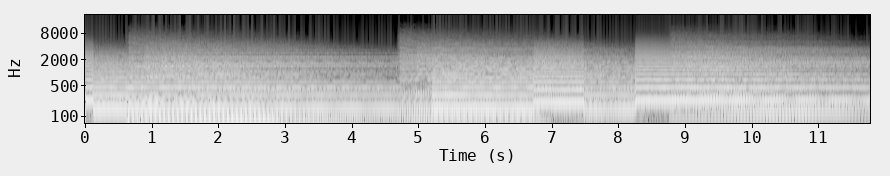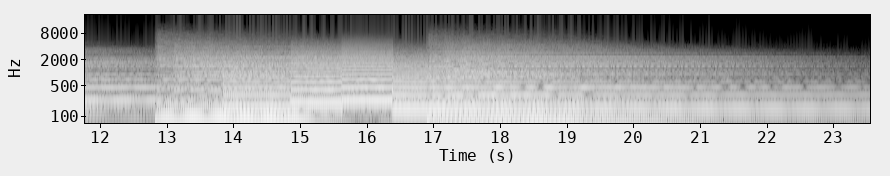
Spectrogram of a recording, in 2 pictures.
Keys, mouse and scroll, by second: 10.8 click, 16.3 click, 20.6-21.6 click.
